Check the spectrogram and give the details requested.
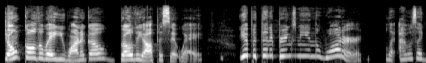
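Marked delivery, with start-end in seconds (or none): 0.0-2.7 loud, emphatic retold order; exasperated raised-voice instruction; frustrated. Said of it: "getting so frustrated". 3.2-4.8 very high, loud mock whine; hammed-up pitched-up complaint; protesting driver.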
